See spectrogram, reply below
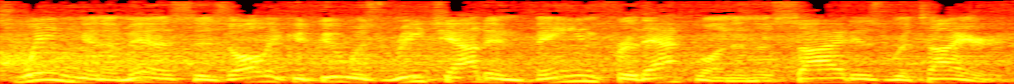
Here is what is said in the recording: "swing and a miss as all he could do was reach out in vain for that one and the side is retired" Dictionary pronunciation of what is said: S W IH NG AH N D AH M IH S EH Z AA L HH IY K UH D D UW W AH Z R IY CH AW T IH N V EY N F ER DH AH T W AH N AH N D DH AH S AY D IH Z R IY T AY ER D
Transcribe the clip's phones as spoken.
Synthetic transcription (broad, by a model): S W IH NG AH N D AH M IH S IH Z AA L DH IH K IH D D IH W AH Z R IY CH AW T IH N V EY N F ER DH AH T W AH N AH N DH AH S AY D IH Z R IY T AY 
